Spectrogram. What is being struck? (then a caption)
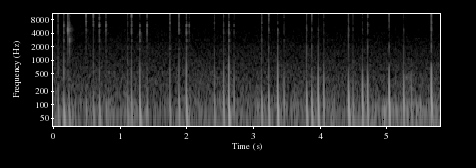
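Wax pillar candle. Fingernails tap rapidly on the side of a large, dark red, solid wax pillar candle held close to the mic. About thirty short, dry clicks sound in an uneven patter, each a soft low thud with a bright tick that dies away almost instantly. The tapping stays quiet throughout.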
